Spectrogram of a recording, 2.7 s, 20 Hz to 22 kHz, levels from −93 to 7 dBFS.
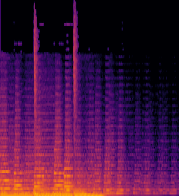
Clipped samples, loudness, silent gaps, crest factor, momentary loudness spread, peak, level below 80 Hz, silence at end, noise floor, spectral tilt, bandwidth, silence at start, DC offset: under 0.1%; -17 LUFS; none; 16 dB; 16 LU; -2 dBFS; -24 dBFS; 0.45 s; -43 dBFS; -6.5 dB/octave; over 20 kHz; 0 s; under 0.1%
